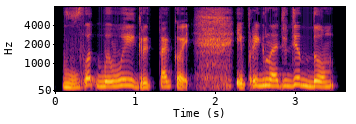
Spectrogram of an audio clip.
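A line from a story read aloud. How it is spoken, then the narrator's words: Quiet giggle. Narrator (Russian): хихикнул про себя Сушкин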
